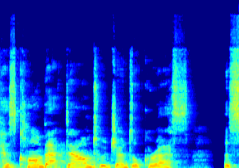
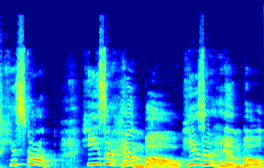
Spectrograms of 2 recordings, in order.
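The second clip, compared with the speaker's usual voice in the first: excited; 12 semitones higher than usual. Acted. Defending Cormac, high excited.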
